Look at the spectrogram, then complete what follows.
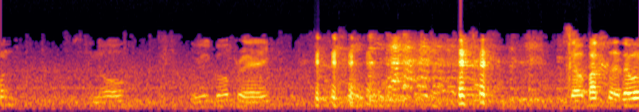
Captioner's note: mescitte gülüşmeler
